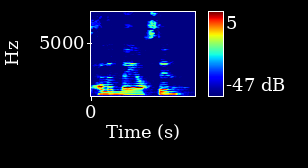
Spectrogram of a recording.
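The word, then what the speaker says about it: Helen Mae Austin: Yes, so the name I use for acting is Helen May Austin. May is spelled M-A-E, and I'm that name on all the social medias that I should be findable on, for example, Instagram.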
